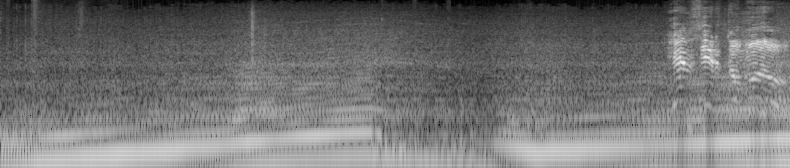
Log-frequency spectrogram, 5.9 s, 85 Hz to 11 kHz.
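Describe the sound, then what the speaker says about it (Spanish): A Renault Clio V6 accelerates with its engine and intake roaring close and loud, the pitch climbing in rising sweeps, dipping at a gear change, then climbing again before a brief higher rasp near the end. "entra muchísimo el motor en tus oídos, está súper presente el sonido de admisión"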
